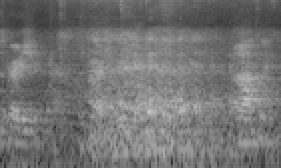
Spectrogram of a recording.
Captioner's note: laughter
